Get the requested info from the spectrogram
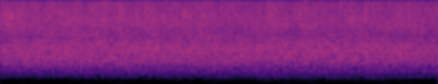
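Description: Large audience applauding, a dense and steady clapping.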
